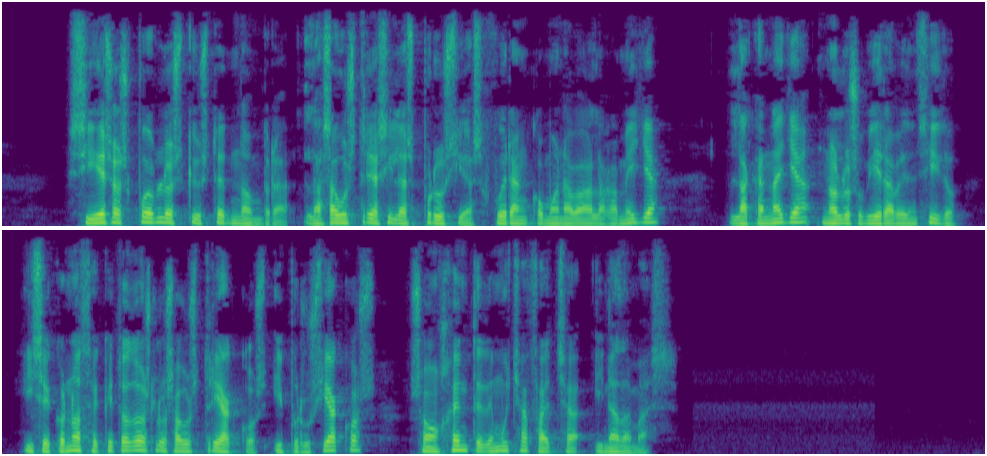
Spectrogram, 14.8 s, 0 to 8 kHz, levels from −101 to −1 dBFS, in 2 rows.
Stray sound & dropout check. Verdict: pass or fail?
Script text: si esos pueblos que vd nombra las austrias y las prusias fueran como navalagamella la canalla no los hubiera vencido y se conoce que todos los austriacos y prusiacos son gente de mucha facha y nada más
pass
